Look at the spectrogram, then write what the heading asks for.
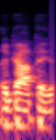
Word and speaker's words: agape: That's how you pronounce it, agape love.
